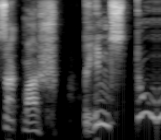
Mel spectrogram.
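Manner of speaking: loud, booming, drawn-out bellow with swooping pitch. The robot Rudi bellows as a small dog pees on him: bellowing. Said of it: "brüllte Rudi".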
